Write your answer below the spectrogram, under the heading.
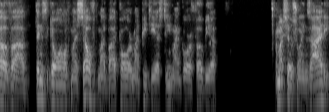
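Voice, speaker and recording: Here a man talks at a moderate pace in an unremarkable speaking voice of medium pitch. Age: 40s. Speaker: musician and radio host. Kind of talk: casual chat.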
